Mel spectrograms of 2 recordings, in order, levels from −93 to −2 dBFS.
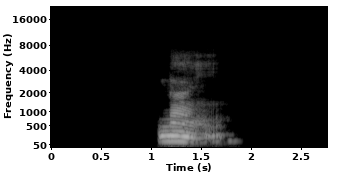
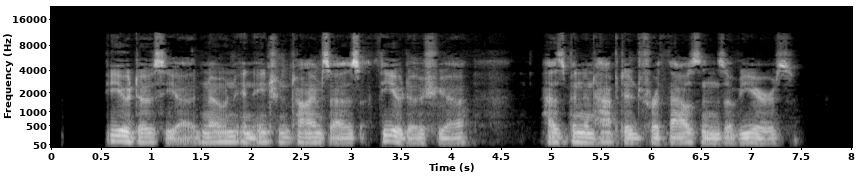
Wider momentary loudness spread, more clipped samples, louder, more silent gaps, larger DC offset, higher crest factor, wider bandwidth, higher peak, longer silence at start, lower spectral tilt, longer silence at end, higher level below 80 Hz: first, 19 LU vs 9 LU; neither; second, -38 LUFS vs -24 LUFS; neither; neither; about the same, 22 dB vs 22 dB; second, 7 kHz vs 11.5 kHz; second, -22 dBFS vs -2 dBFS; first, 1.05 s vs 0.55 s; first, -7 dB/octave vs -4 dB/octave; first, 0.95 s vs 0.55 s; second, -78 dBFS vs -50 dBFS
